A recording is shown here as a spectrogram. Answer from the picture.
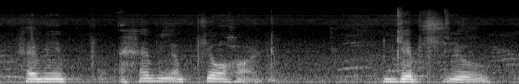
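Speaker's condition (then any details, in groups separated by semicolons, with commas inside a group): Cerebral palsy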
